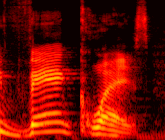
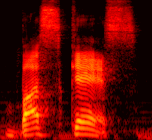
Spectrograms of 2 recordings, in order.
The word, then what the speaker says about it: Vasquez: It's Vasquez. Vasquez is how you say this name. Whenever the letter V comes after a consonant, you gotta pronounce it B.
